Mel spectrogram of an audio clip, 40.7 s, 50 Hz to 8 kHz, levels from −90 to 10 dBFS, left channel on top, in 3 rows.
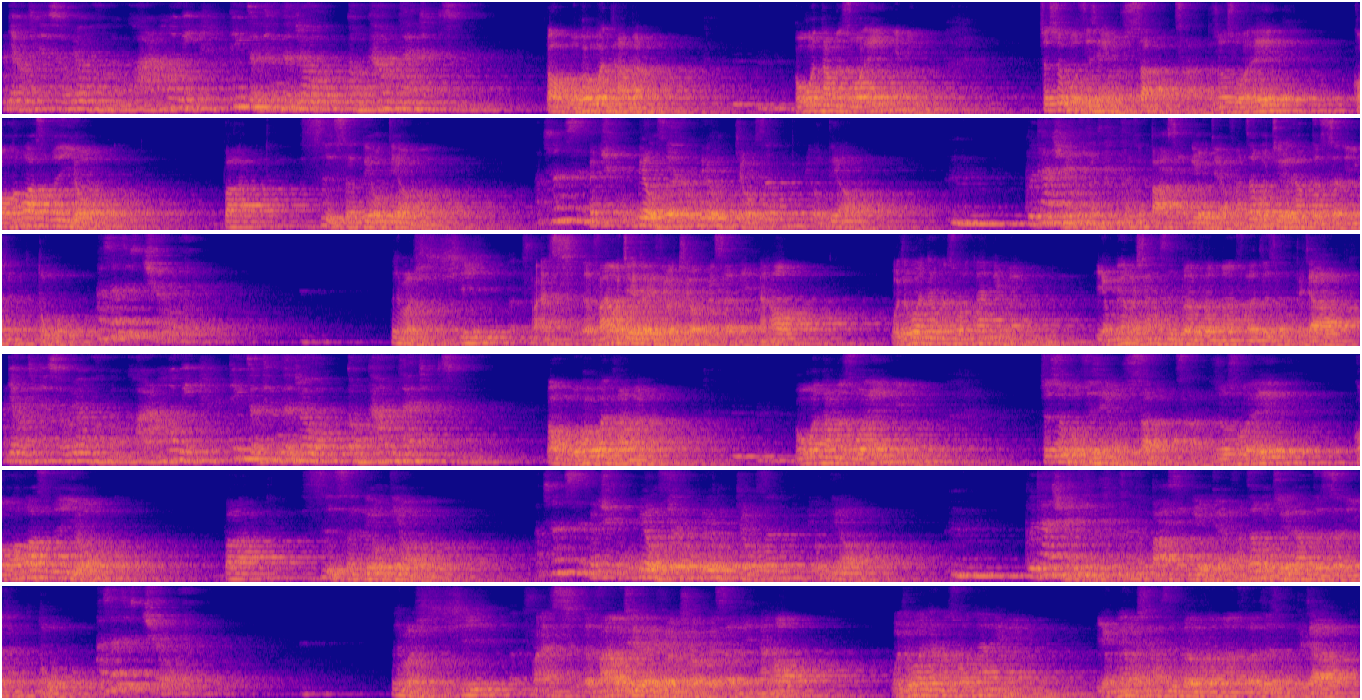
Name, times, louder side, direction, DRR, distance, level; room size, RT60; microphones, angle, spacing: voice 1, 0.0-4.8 7.3-7.7 19.0-20.0 20.3-20.6 23.0-24.8 28.1-29.0 30.1-30.2 34.6-34.8, equal, 25° right, -11 dB, 1.0 m, -27 dB
voice 2, 5.4-6.5 7.9-9.3 10.4-12.8 13.5-14.7 15.8-16.3 16.7-17.9 19.5-19.6 19.9-22.3 24.2-27.8 31.1-35.0 36.0-37.7 38.1-40.5, left 1 dB, 50° left, -3 dB, 0.5 m, -22 dB
3.3 x 2.1 x 2.3 m, 2.3 s
head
